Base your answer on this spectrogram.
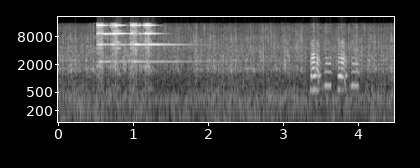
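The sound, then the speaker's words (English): A bicycle bell in a sound-guessing game: a quick run of bright, high rings lasting under a second, followed later by a shorter burst of fainter tones. “All right, then here's a bike.”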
